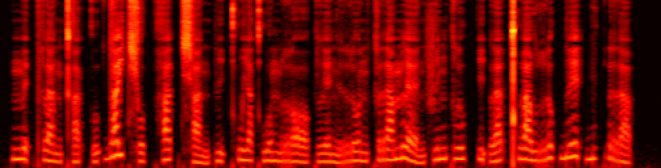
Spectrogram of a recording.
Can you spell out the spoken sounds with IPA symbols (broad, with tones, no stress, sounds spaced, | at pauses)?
m e˦˥ ʔ pʰ l a˨˩ n kʰ a˨˩ k̚ ʔ u˦˥ ʔ d a˥˩ j t͡ɕʰ o˨˩ k̚ h a˥˩ t̚ t͡ɕʰ a˩˦ n p i˦˥ ʔ kʰ w i˧ a̯ kʰ w o˧ m r ɔː˨˩ k l e˨˩ n r o˧ n k r a˦˥ m l ɛː˩˦ n f i˥˩ n k l u˦˥ k̚ ʔ i˨˩ ʔ l a˦˥ t̚ kʰ w a˧ w r o˥˩ k̚ b eː˥˩ t̚ b u˦˥ k̚ r a˨˩ p̚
